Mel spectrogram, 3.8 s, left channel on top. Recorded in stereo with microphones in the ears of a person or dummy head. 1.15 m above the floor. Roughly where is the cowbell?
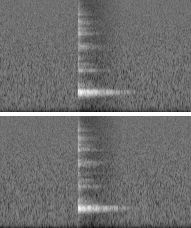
Right.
